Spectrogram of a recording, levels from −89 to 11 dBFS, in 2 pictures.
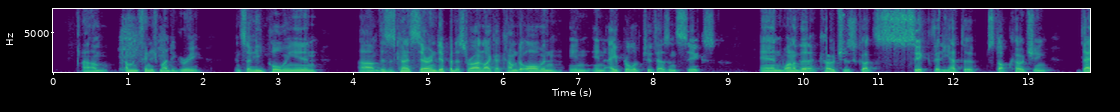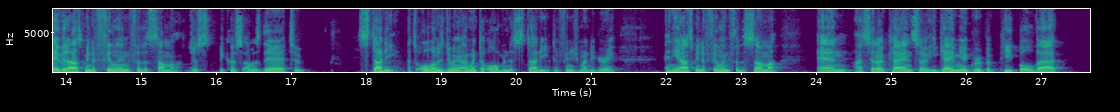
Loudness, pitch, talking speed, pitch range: -20 LUFS, 115 Hz, 210 wpm, 110-125 Hz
